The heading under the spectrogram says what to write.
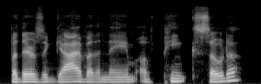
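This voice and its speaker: Recorded very cleanly with a silent background and a dry, close sound free of echo, a man with a plain, everyday voice speaks at a moderate pace with fairly even intonation. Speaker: home theater podcast co-host. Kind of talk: casual chat.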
